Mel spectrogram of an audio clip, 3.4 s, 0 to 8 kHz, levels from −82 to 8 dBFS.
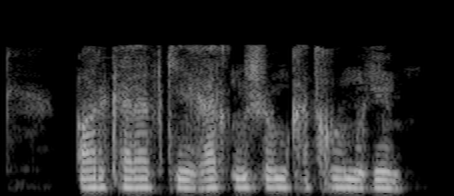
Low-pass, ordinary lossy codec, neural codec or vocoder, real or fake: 7.2 kHz; AAC, 16 kbps; none; real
